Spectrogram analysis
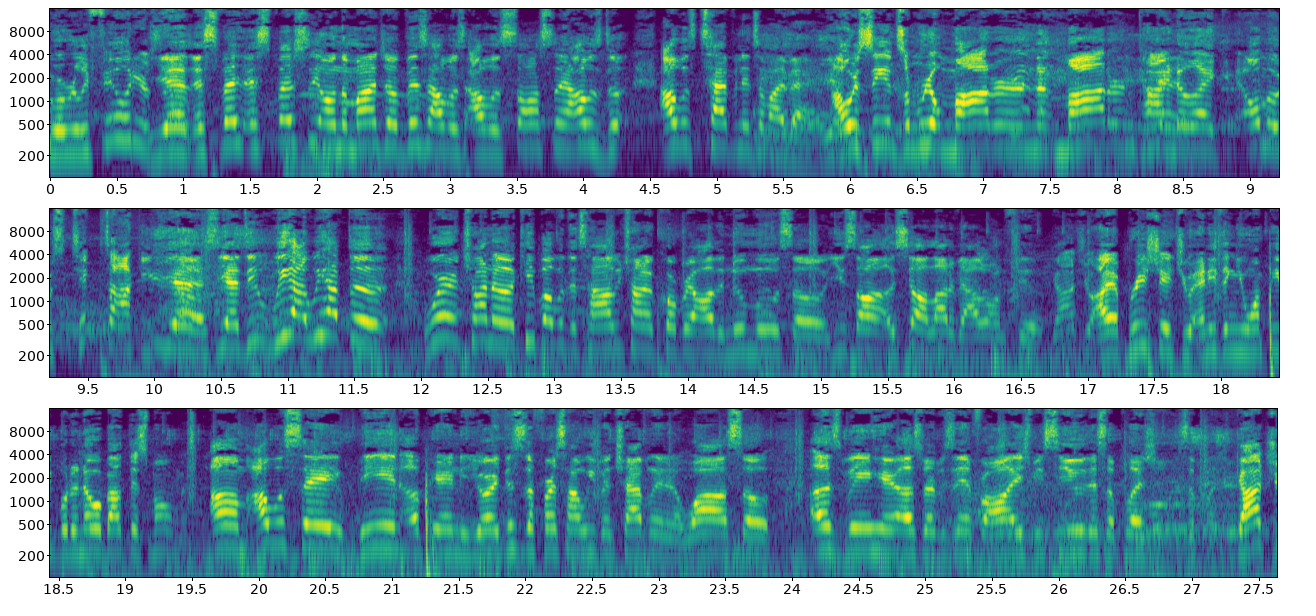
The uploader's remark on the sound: LIVE at the HBCU New York Football Classic!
